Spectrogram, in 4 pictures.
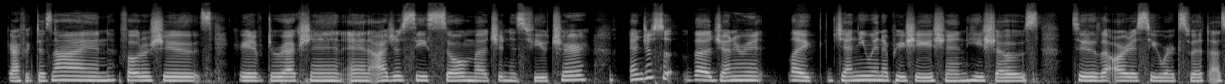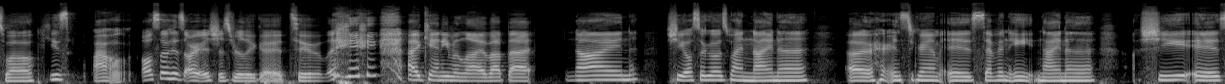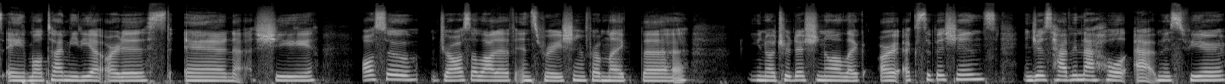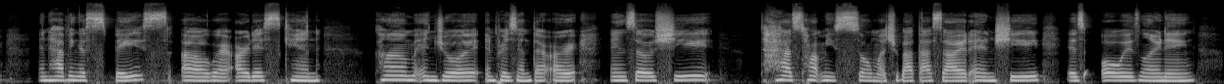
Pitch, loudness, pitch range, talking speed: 185 Hz, -19 LUFS, 175-195 Hz, 145 wpm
